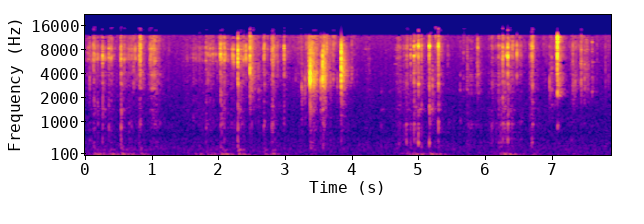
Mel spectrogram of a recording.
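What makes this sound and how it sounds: A rectangular solid white soap bar with a black coat is scraped and shaved with a box cutter blade. Quick, bright scraping and crinkly shaving strokes come in clusters, with soft low thumps between them.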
